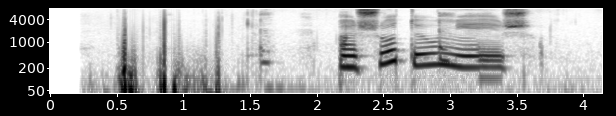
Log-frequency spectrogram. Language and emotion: Russian, neutral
